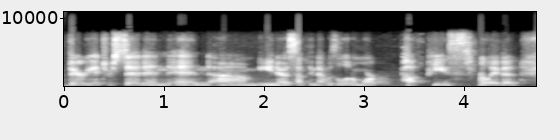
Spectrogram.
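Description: A Mississippi accent amid audible room echo and noticeable background noise. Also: woman. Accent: Southern US (Mississippi). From Mississippi Gulf Coast, St. Martin. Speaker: hospital communications manager. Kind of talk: radio interview.

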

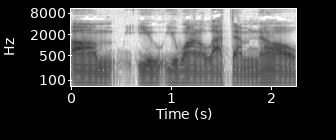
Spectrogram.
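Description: With an American accent, a man speaks in a very deep, low pitch, recorded with a dry, close sound with no echo over a quiet background. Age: 50s. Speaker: district attorney. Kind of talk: radio interview. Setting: radio studio.

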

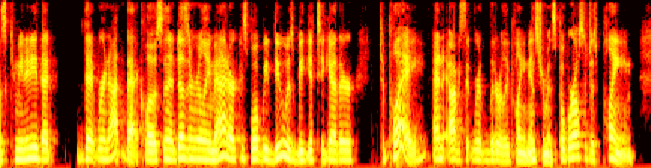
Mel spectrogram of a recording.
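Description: A woman with an American accent, fairly low in pitch, at a very fast pace with ordinary pitch variation. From New York City. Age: 40s. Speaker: science journalist and author. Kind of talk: podcast interview.

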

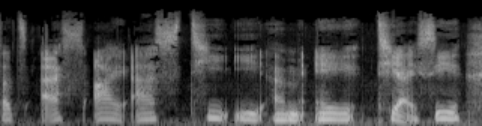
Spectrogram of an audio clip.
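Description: A woman with an American accent. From Chicago, Humboldt Park. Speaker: multidisciplinary artist. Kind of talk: radio interview.

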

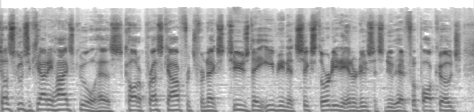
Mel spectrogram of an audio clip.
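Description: A man with an American accent talks at a very fast pace with hardly any pauses, a fairly high pitch and ordinary pitch variation. His loudness stays very even, with noticeable background noise behind him. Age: 50s. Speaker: sports radio host. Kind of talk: sports radio talk.

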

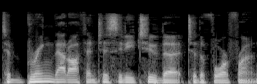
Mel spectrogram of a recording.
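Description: A man with an American accent is captured in a very clean recording against a silent background. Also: dry, close sound with no echo. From Milwaukee, Wisconsin. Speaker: stage actor and composer. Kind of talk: casual interview. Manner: halting, many false starts.

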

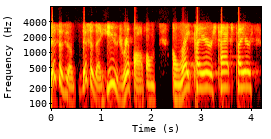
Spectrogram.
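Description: With a Southern US accent, a man speaks at a high pitch that swings very widely. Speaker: caller. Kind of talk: talk radio call-in. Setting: phone call.

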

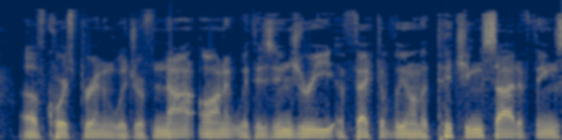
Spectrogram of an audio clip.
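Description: The recording is very clean and the background silent. The voice carries an American accent. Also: man. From Texas. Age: 20s. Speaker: baseball commentator. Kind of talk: casual chat. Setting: studio. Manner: animated.

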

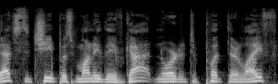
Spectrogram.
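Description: A man with a New York accent talks at a medium pitch and a moderate pace. The sound is dry and close, with no echo. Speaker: mortgage lender. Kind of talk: call-in radio advice show. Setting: radio studio.

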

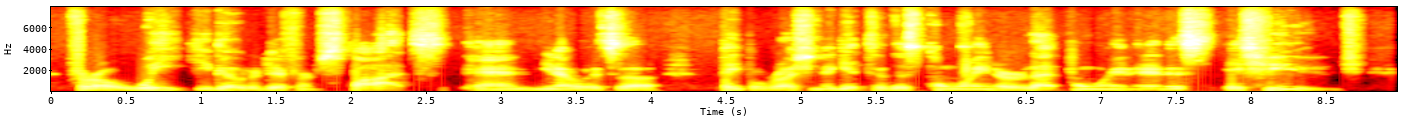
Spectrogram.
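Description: A man with a Southern US accent at a medium pitch, a fairly slow pace and very even loudness. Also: ordinary pitch variation. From Natchez, Mississippi. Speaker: hunting and outdoors speaker. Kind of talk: radio interview.

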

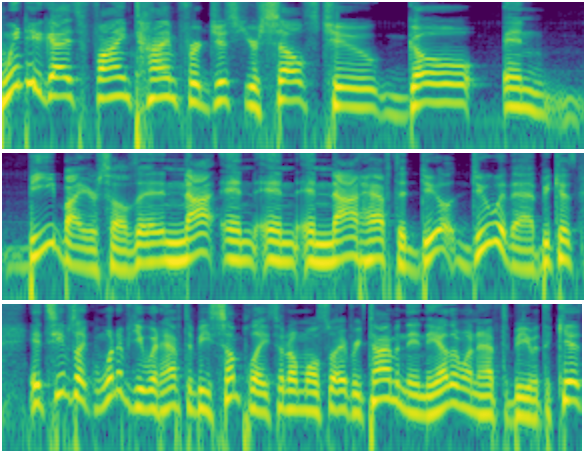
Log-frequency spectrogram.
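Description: A man with an American accent speaks at a fairly quick pace with hardly any pauses, his pitch fairly high. His pitch swings very widely on a very clean recording with a silent background. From Iowa, US Midwest. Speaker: podcast host. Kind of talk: casual chat. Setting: studio.

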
